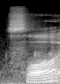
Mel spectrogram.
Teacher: sifatnya tebal. Dia hamas, udaranya banyak, sofir juga tajam.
